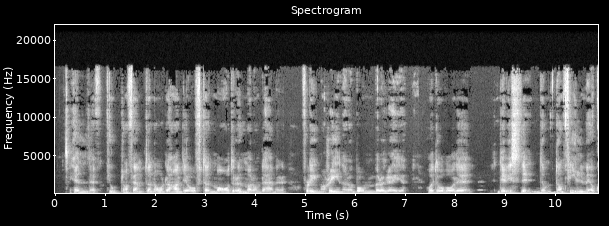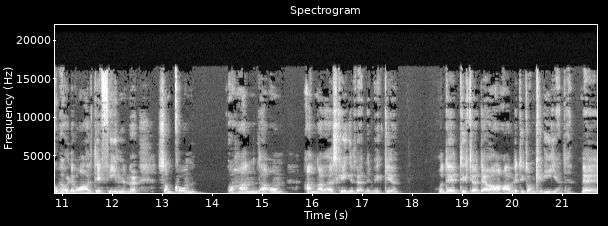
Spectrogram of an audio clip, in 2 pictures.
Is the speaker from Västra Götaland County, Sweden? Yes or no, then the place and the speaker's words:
no; Landskrona, Skåne, Sweden; born there; Jag är född i Landskrona.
